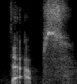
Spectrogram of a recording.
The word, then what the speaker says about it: Dappz: It's DAPPZ. Daps.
